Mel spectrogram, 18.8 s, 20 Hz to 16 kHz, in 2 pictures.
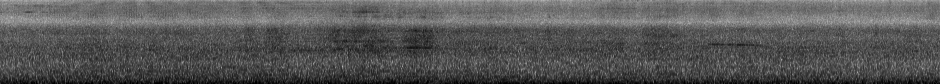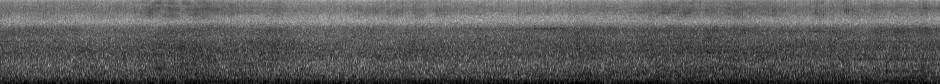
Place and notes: Taipei, Taiwan - Traffic noise
Traffic noise, Sony PCM D50 + Soundman OKM II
